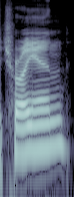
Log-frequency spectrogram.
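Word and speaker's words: Troian: is very cool starring how do you say troyan yeah troyan Bellisario and Brandon Lin yeah so they're they're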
